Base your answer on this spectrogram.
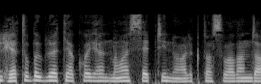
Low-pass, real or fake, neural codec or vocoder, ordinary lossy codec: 10.8 kHz; fake; codec, 16 kHz in and 24 kHz out, 0.6 kbps, FocalCodec, streaming, 4096 codes; MP3, 48 kbps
